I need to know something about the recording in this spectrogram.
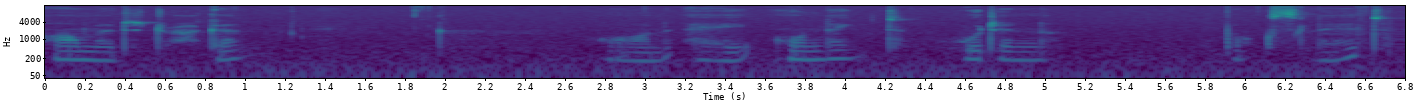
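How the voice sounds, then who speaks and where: A woman speaking in a breathy, unvoiced whisper, gently presenting items in an ASMR show and tell with pauses between short phrases. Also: on the low side, noisy background. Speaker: ASMR video host.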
